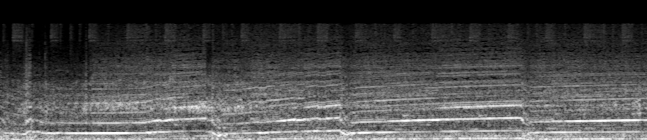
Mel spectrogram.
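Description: A Lamborghini race car on a flying lap in a racing video game, its engine screaming at high revs and dipping briefly at each gear change and corner, loud and steady with faint tire squeal and no talking.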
